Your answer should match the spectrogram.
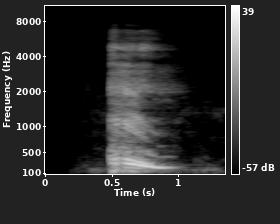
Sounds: Throat clearing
